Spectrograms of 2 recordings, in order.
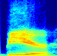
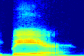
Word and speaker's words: bear: Nah, tapi tadi untuk yang bear ya, untuk yang beruang sama yang bear tanpa alas itu dibacanya tetap bear ya, tidak jadi beer tapi bear.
